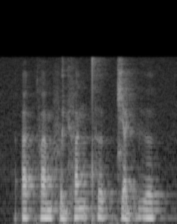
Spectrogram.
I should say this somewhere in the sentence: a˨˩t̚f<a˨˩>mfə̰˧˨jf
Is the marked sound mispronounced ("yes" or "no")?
no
